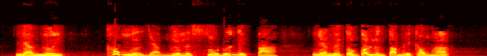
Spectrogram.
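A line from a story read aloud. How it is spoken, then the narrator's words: Angry. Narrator (Vietnamese): A Khắc Đan tức giận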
